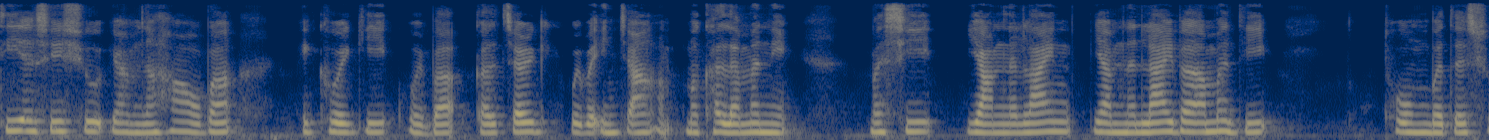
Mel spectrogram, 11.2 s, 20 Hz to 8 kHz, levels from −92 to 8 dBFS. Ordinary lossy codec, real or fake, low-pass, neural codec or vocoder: none; fake; 7.2 kHz; codec, 16 kHz, 2 kbps, X-Codec, WavLM features, trained on Multilingual LibriSpeech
